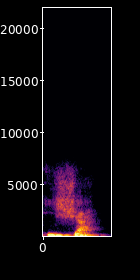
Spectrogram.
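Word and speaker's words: אִשָּׁה: La G al final no se pronuncia, entonces se escucha la terminación A, ¿verdad? Por ejemplo, Isha.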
